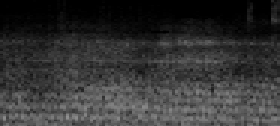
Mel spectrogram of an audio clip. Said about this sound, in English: But airplane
